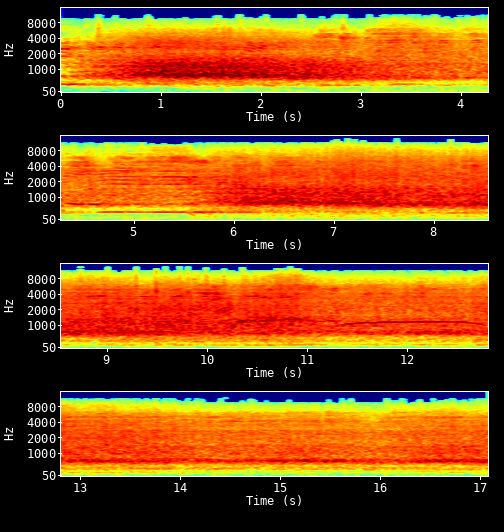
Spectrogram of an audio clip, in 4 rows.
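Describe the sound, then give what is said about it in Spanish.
A huge crowd at the Bernabéu stadium cheers and applauds Antonio Kroos, wearing number 8, as he says a final farewell to Real Madrid, in one continuous, dense roar that stays loud throughout, swelling early on and surging again partway through. “Y vamos a ver cómo recibe el Bernabéu a don Antonio Kroos con ese número 8 a la espalda.”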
